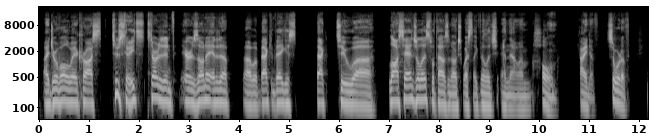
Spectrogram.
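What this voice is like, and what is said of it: Tired, worn-out voice. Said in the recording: “You can tell by my voice, I've had one hell of a weekend ... I am so tired.”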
